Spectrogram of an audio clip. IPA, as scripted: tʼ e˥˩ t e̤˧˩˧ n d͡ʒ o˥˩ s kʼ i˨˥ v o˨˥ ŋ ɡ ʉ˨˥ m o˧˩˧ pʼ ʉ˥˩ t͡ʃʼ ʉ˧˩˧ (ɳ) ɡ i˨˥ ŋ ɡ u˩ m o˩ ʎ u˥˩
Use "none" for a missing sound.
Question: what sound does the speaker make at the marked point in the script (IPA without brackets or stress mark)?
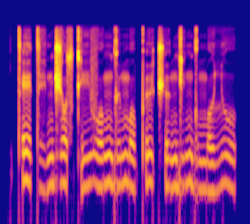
ŋ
